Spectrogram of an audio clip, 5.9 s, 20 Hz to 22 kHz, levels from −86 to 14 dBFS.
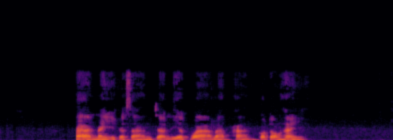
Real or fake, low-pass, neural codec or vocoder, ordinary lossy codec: real; 10.8 kHz; none; MP3, 96 kbps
